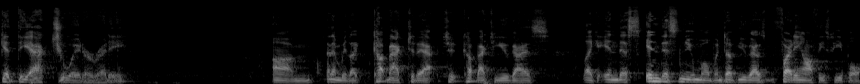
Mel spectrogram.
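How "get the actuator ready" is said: robotic, machine-like, deep, heavy, weighty tone. Describing a scene, a voice from a screen in some room: deep mechanized heavy voice. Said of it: "a very mechanized, deep, heavy voice".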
